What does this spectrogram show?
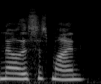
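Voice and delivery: very quiet, calm, no-fuss delivery. Acting out an old man taking back his car: very quiet. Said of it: "It's just a very quiet".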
